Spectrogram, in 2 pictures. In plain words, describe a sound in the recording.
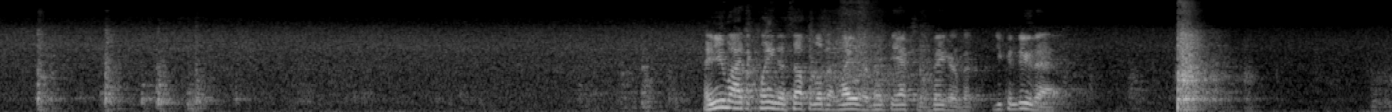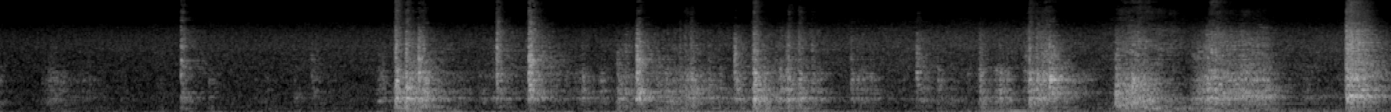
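Tin snips cut through sheet metal with sharp crunching snips.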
